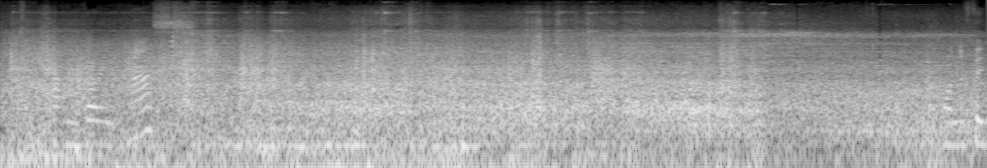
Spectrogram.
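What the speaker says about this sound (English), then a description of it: "One of the newer trams." A newer tram rolls along a seaside promenade. Rail clatter and a rumbling roar pass close by with some wheel squeal, and the noise eases off near the end. A voice is faintly audible under it.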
